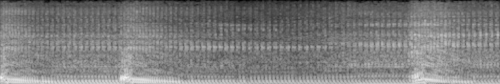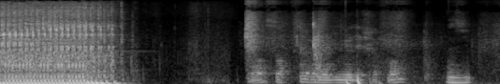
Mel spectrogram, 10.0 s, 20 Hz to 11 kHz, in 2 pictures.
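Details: Suzuki RM-Z250 motocross single-cylinder idling with a couple of sharp revs before shutdown; an odd, unexplained noise inside the engine, cause not yet known.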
